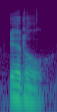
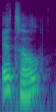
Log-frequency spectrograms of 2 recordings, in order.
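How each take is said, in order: First: The middle consonant is a soft D sound. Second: The middle consonant is a clear T sound. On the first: "we will change the T to a D sound" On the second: "You can say it'll, but it's a little tough"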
